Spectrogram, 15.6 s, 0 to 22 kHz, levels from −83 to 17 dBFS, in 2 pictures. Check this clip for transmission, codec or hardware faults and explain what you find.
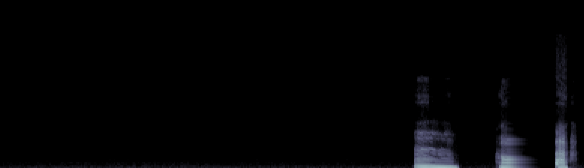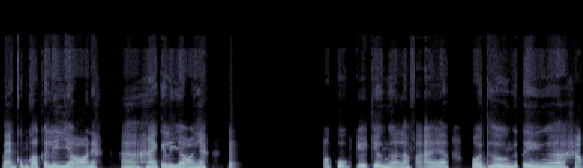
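The clip has transmission faults: two long dropouts, two short concealed packet losses and one burst of packet loss, from 6.77 s onward.

Long network dropout, 6.77–7.43 s and 10.87–12.13 s: likely a network outage. About 0.64 s and 1.24 s of audio never arrive. The receiver extends the last sound as a fading buzz or hiss, then leaves silence of about 0.29 s and 1.1 s before the audio resumes further on.

Short concealed packet loss, 10.53–10.56 s and 10.70–10.74 s: 20 ms each is missing. The decoder bridges each hole by continuing the preceding sound, heard as a brief smear or wobble.

Burst of packet loss, 10.78–10.85 s: about 40 ms in a row is lost. The receiver continues the last sound and turns it down, so it becomes a short fading buzz or hiss before the audio picks up again.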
